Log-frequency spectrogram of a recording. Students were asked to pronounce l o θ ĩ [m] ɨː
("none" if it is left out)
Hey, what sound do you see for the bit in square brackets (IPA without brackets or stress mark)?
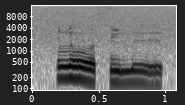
m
